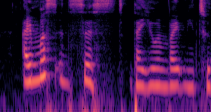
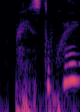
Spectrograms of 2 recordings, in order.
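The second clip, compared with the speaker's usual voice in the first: whispering, pitched higher; 4 semitones higher, 4 dB quieter than usual. Retelling a show scene where she whispers to him: imitating someone whispering. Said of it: "she whispers to him".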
